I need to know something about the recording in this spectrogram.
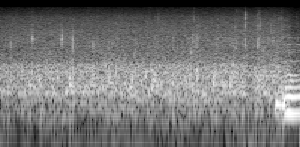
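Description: Coconut-milk curry (masak lemak) simmering in a wok, a steady bubbling hiss, while a spatula stirs through it.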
